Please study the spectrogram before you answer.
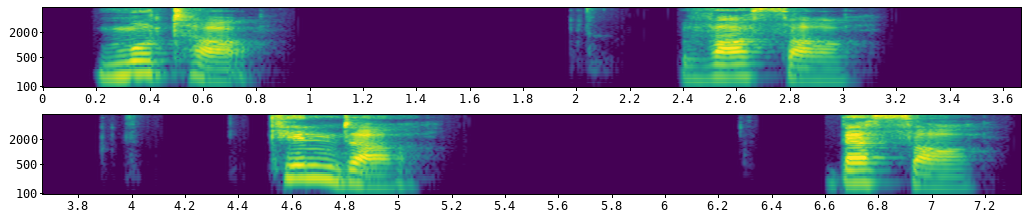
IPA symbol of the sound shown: ɐ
